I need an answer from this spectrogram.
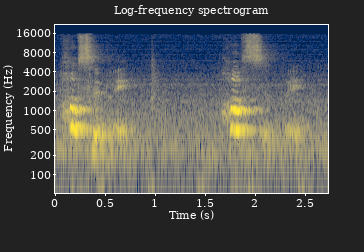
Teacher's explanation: It's going down, isn't it? There's something falling going on there.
